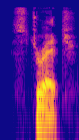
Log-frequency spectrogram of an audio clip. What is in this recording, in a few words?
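"stretch", American English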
